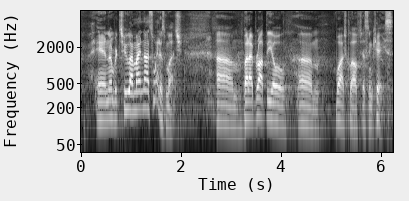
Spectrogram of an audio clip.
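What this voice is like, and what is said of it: Scratchy, subdued voice. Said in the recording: “as you may already be able to tell by my voice... If I sound a little scratchy, I'm a somewhat subdued. Been battling... a little cold”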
